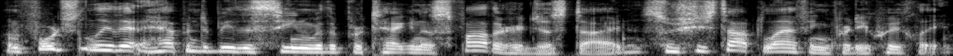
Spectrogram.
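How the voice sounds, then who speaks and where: A man's voice: on the high side, sing-song, rapid-fire, gravelly. A man reading a scripted story aloud as its narrator.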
